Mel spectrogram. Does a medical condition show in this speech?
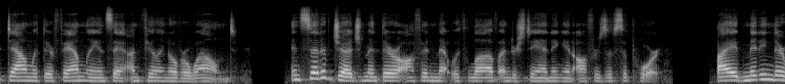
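No.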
